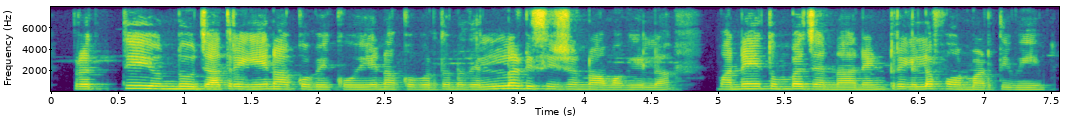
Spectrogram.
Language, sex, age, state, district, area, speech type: Kannada, female, 18-30, Karnataka, Davanagere, rural, spontaneous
